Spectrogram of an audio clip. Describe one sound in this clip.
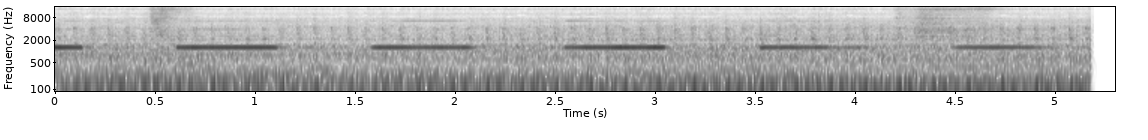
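A truck's diesel engine rumbles steadily close by.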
